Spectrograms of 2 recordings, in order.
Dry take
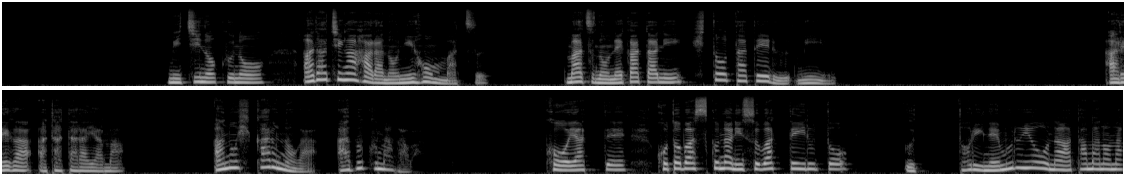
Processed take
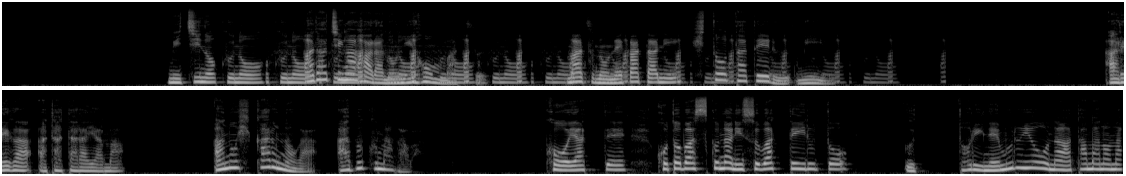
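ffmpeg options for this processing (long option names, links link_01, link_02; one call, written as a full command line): ffmpeg -i in.wav -filter_complex "[0:a]asplit=2[link_01][link_02];[link_02]afade=type=in:start_time=2.11:duration=0.01,afade=type=out:start_time=3.07:duration=0.01,aecho=0:1:530|1060|1590|2120|2650|3180|3710|4240|4770|5300|5830|6360:0.944061|0.755249|0.604199|0.483359|0.386687|0.30935|0.24748|0.197984|0.158387|0.12671|0.101368|0.0810942[link_03];[link_01][link_03]amix=inputs=2:normalize=0,asettb=1/sr,asplit=3[link_04][link_05][link_06];[link_04]atrim=end=4.364[link_07];[link_05]atrim=start=4.36:end=6.85,asetpts=PTS-STARTPTS,afade=type=in:duration=0.004:curve=qsin,afade=type=out:start_time=2.486:duration=0.004:curve=qsin,lowpass=3000[link_08];[link_06]atrim=start=6.846[link_09];[link_07][link_08]acrossfade=duration=0.004:curve1=hsin:curve2=qsin[link_10];[link_10][link_09]acrossfade=duration=0.004:curve1=qsin:curve2=hsin" out.wav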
